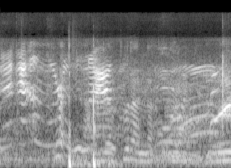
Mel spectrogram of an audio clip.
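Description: Scattered voices of players and onlookers calling out across an outdoor football pitch, with two short dull thumps a quarter-second apart about two-thirds of a second in.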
